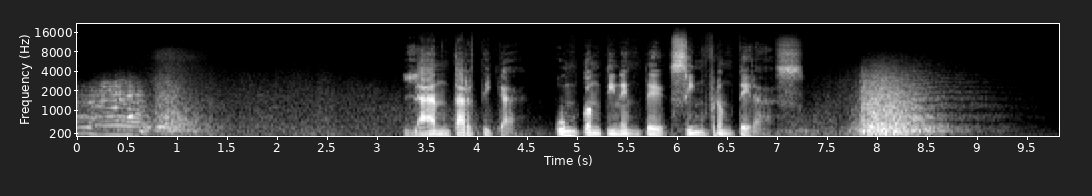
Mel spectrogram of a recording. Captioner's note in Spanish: Canto de ballena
